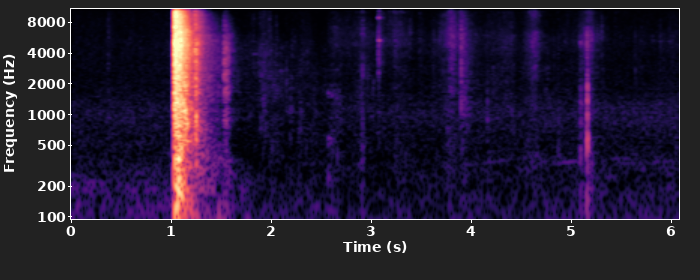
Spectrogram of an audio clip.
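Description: A single shotgun shot at a wood pigeon, a sharp report that rings out for about half a second. A faint click follows near the end.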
